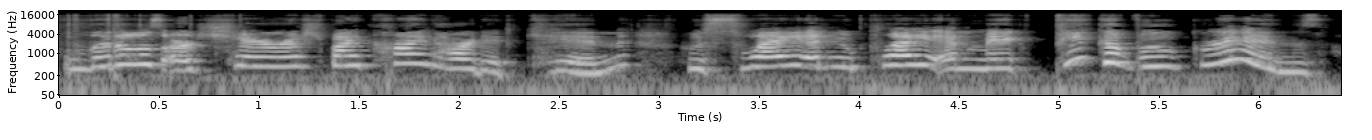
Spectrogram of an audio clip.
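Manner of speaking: lilting storybook read-aloud; circle-time story voice; reading to children. Acted. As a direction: read it gently to toddlers. Reads picture book to children.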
